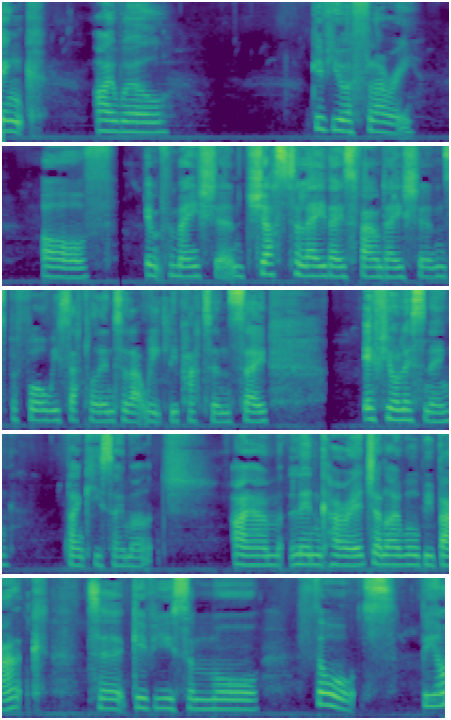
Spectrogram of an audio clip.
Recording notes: I recorded this little introductory episode whilst on a walk, on my birthday, with my dog!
